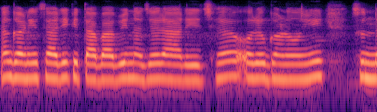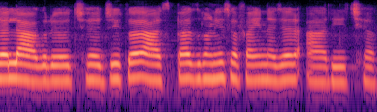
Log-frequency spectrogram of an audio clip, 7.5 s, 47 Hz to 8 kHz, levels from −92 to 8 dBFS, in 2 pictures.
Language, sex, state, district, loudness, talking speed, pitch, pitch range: Rajasthani, female, Rajasthan, Nagaur, -16 LUFS, 190 wpm, 215 Hz, 205-225 Hz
